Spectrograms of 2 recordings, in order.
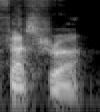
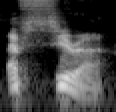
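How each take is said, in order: First: The name is run together as one word. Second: The letter F is said separately before the rest. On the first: The speaker calls it wrong. "It's not Festra or whatever" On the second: The speaker calls it right. "It's F Sira. Like some pretentious asshole"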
